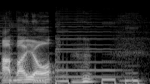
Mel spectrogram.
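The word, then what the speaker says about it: あばよ: And last but not least, he says this abayo. You might have heard it in anime or video games. It's a colloquial way to say bye, accented actually on the first syllable, on the a.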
